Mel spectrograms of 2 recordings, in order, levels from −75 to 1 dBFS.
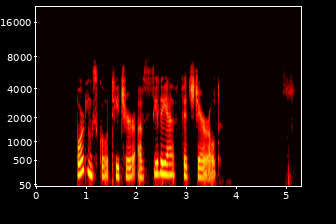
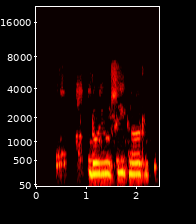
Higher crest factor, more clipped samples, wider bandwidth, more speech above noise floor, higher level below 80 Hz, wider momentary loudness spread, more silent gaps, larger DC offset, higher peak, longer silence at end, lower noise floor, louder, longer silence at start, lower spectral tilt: about the same, 18 dB vs 16 dB; neither; about the same, 7.6 kHz vs 7.6 kHz; first, over 67 dB vs 20 dB; first, -58 dBFS vs -64 dBFS; second, 8 LU vs 19 LU; first, 4.12-4.17 s, 4.26-4.93 s vs none; neither; first, -6 dBFS vs -12 dBFS; first, 0.2 s vs 0.05 s; first, under -90 dBFS vs -45 dBFS; about the same, -24 LUFS vs -25 LUFS; first, 0.8 s vs 0.4 s; about the same, -5.5 dB/octave vs -6.5 dB/octave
